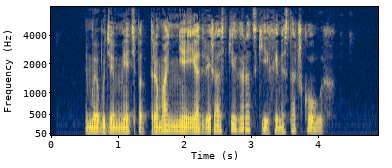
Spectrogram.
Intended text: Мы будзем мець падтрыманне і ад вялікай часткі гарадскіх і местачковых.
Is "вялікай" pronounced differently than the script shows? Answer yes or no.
yes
